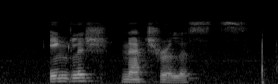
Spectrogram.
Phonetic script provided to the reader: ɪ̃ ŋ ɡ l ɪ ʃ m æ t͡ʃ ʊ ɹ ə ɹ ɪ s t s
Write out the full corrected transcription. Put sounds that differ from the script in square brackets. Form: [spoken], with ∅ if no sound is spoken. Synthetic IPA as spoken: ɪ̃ ŋ ɡ l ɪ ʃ [n] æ t͡ʃ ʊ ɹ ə [l] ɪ s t s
